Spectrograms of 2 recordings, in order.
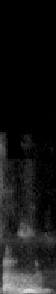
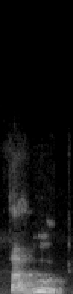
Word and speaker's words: Farhood: I said Steve Farhood. And he said, and proper way to say it is Steve Farhood. Farhood.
